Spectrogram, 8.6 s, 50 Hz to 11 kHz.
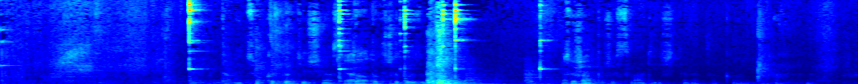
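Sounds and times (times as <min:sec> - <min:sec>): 
metal teaspoon clinking against dishes: 0:01.9 - 0:02.2, 0:03.3 - 0:04.7, 0:05.4 - 0:05.7
speech: 0:02.5 - 0:04.9, 0:05.6 - 0:07.5.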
